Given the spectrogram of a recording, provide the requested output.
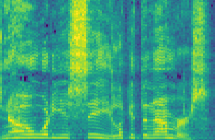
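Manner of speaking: pressing the point. Retold or imitated. Foreman pushing crew to look.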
